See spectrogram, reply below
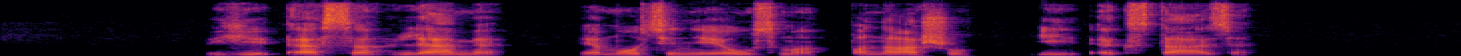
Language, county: Lithuanian, Vilnius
